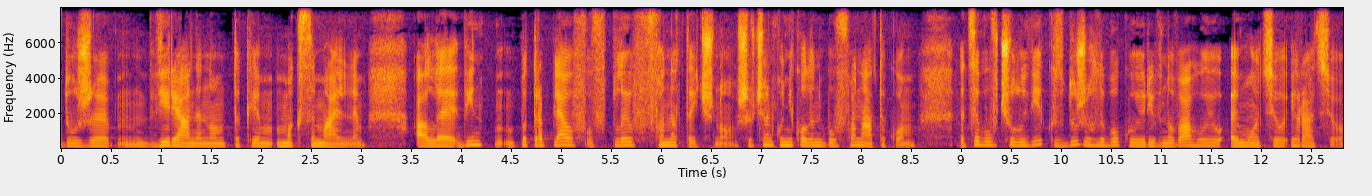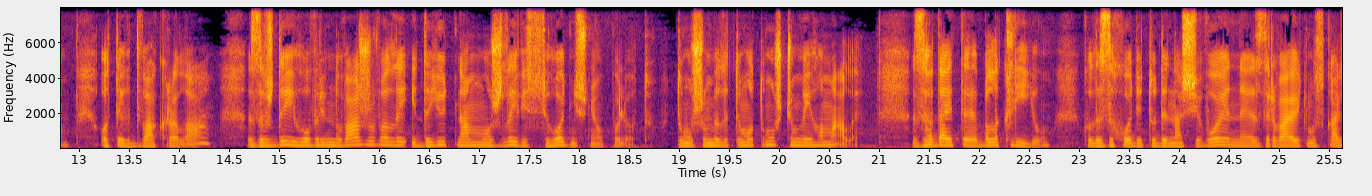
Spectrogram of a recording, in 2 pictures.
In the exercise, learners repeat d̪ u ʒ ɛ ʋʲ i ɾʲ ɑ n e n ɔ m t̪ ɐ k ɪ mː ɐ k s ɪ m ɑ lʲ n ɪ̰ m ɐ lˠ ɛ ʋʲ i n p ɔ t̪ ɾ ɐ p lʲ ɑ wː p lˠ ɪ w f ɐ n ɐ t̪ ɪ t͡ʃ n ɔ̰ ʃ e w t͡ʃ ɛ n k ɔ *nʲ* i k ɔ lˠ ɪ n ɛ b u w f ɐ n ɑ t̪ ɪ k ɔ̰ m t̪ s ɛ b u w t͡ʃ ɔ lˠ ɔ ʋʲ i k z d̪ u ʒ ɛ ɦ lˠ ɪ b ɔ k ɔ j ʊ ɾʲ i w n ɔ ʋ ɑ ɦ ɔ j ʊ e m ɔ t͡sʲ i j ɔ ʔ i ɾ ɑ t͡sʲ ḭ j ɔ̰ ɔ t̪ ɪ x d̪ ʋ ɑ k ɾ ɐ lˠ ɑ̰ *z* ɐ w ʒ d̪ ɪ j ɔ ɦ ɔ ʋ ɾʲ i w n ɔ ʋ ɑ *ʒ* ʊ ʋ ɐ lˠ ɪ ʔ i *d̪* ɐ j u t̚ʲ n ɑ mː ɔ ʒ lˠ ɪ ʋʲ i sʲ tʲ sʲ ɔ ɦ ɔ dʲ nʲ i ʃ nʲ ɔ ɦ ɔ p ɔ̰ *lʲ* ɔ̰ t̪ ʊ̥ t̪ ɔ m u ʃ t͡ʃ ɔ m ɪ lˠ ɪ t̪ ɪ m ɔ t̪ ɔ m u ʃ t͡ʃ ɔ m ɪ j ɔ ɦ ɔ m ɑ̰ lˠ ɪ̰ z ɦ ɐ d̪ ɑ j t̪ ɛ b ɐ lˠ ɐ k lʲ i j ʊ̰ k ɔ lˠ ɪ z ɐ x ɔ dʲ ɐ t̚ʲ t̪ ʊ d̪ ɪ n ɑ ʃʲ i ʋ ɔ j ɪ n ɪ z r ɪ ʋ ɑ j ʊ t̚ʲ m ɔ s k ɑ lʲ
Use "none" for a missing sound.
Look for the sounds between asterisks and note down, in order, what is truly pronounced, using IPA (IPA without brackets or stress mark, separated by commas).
nʲ, z, ʒ, d̪, lʲ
